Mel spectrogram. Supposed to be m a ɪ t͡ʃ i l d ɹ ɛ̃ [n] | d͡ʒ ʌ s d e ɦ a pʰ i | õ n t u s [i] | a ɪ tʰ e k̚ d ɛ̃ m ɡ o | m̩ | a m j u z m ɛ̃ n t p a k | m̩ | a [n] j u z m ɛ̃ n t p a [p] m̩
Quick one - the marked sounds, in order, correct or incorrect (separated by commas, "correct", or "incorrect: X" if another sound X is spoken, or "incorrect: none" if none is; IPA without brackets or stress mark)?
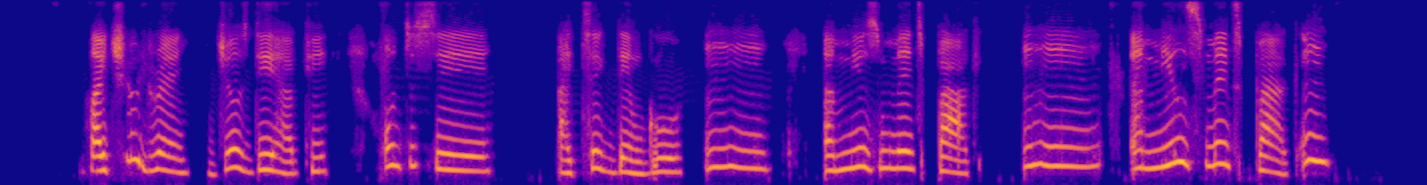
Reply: correct, incorrect: e, incorrect: m, incorrect: k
